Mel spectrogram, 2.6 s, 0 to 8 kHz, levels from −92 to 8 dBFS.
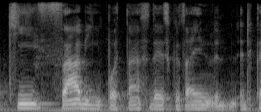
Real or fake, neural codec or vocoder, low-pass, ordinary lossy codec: real; none; 7.2 kHz; none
